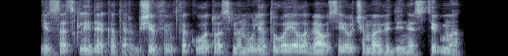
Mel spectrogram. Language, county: Lithuanian, Kaunas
